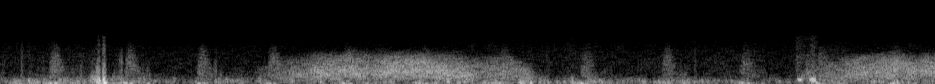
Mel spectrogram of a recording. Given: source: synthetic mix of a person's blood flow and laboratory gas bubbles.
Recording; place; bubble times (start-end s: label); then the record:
Doppler ultrasound of blood flow; subclavian vein
7.95-8.18 s: bubbles
From the record:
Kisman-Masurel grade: 113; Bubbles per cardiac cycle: 1 to 2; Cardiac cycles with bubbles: 1 to 10%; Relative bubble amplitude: loud (0.450 to 0.775); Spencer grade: 1 (occasional bubble signal discernible with the cardiac motion signal, with majority of cardiac periods free of bubbles); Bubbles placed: anywhere in the cardiac cycle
